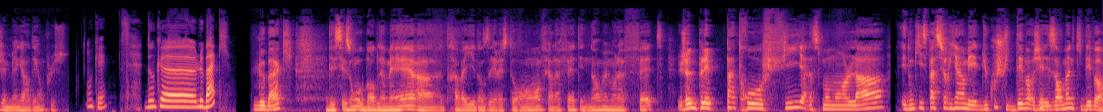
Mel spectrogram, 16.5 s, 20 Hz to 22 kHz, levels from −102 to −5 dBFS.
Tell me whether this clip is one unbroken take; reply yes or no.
no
